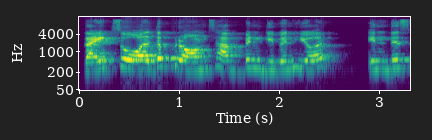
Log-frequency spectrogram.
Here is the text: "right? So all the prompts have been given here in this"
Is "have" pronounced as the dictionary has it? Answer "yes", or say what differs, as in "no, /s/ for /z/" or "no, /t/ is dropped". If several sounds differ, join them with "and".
yes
